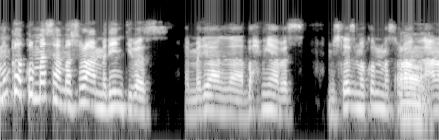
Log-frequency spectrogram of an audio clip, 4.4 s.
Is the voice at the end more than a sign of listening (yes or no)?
no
